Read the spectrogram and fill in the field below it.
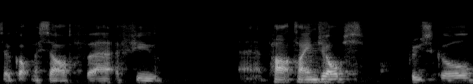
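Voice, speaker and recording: A man speaks with a Welsh accent. His pace is moderate. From Wales, rural Brecon area. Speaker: driving instructor. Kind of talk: interview, life story. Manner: hesitant, many fillers and repeats.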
